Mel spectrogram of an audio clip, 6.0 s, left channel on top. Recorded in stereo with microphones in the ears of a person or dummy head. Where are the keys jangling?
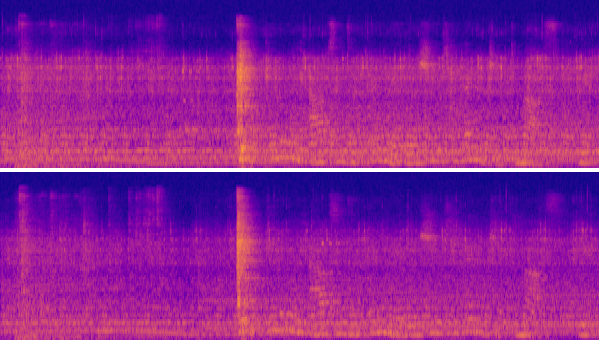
25° left (ahead or behind), 5.5 m; by 2.5 s 5° left (ahead or behind), 6.5 m.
